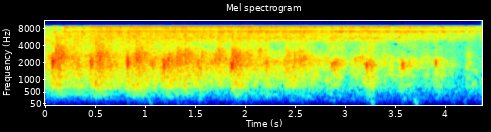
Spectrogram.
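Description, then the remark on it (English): Many people clapping together unto the Lord in a steady, dense wash of claps, crisp and continuous for the whole stretch with a few sharper individual claps standing out. “Clap unto the Lord, please.”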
